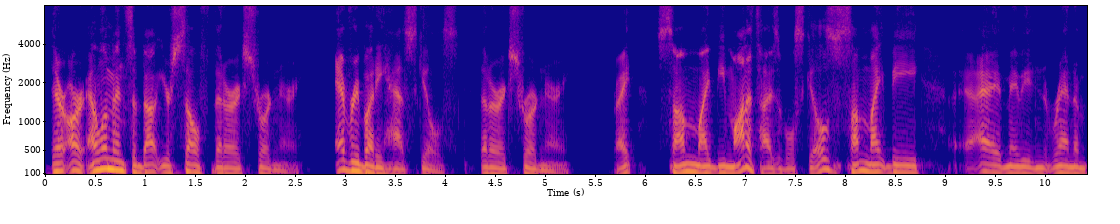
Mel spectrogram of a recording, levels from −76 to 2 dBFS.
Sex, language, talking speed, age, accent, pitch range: male, English, 150 wpm, 30-49, American, 95-140 Hz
